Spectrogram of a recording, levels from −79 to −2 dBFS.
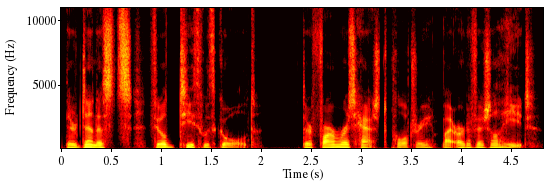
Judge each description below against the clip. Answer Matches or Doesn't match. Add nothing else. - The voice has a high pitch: Doesn't match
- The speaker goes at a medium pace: Matches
